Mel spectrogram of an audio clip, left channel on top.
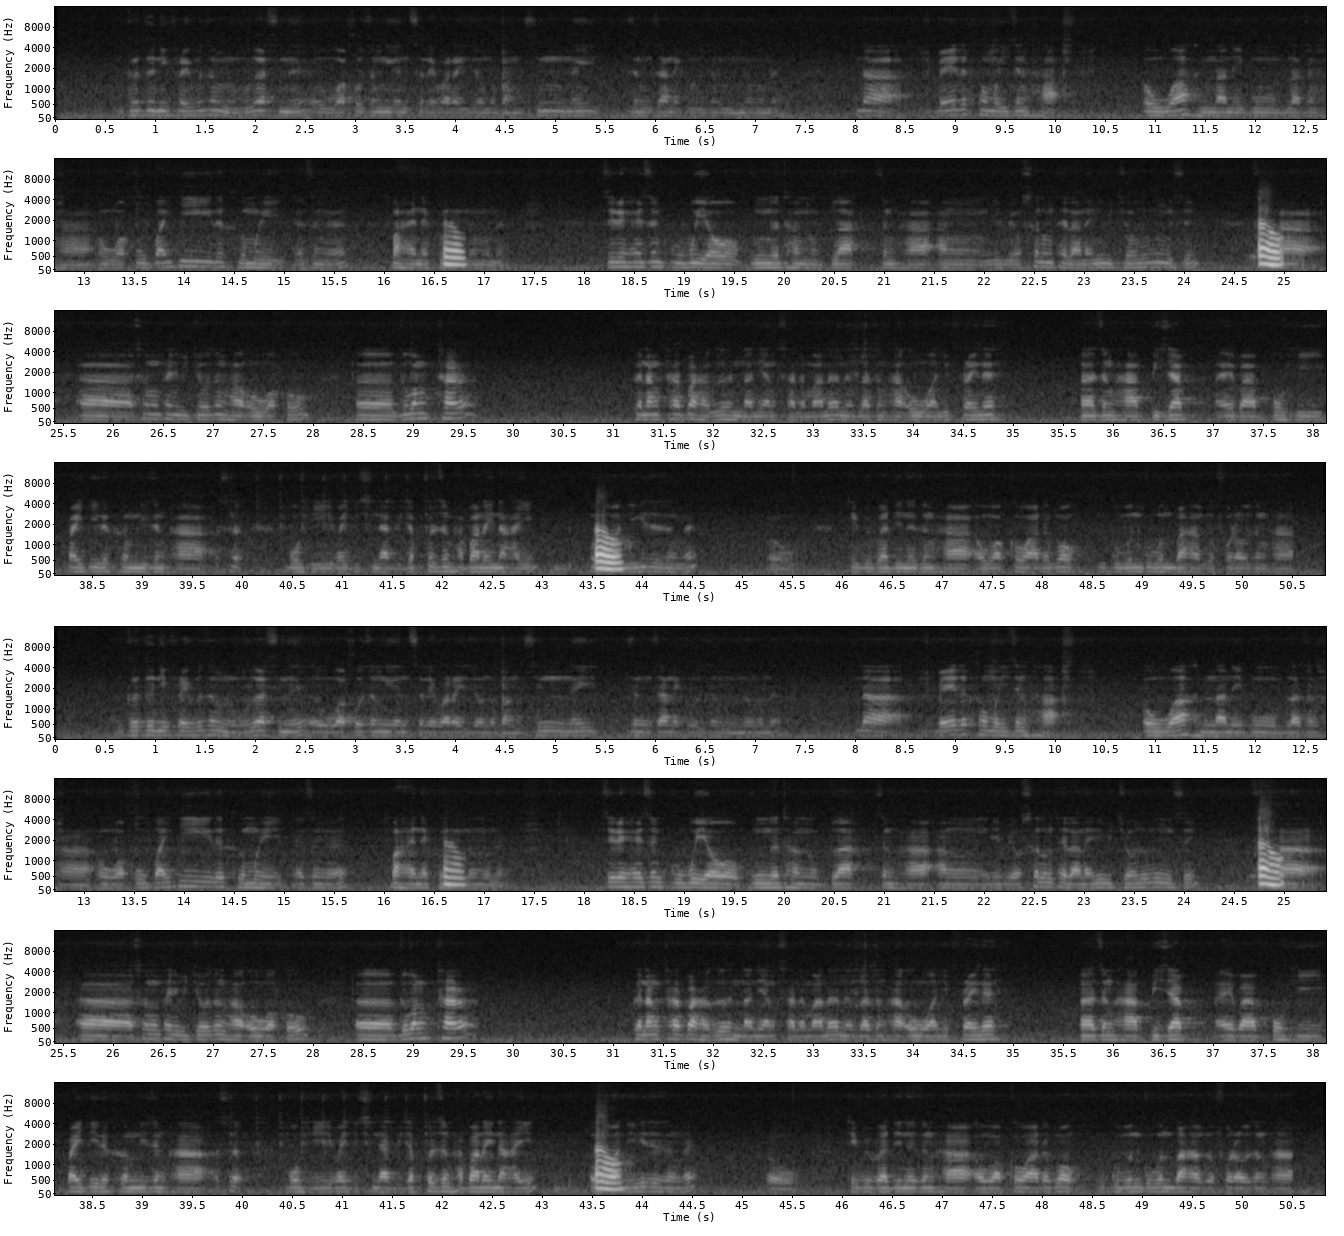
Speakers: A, on the right (about 70°); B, on the left (about 25°).
A: गोदोनिफ्रायबो जों नुबोगासिनो औवा जोंनि ओनसोल सोरनिबा रायजोआवनो बांसिनै जों जानायखौ जों नुनो मोनो। दा बे रोखोमै जोंहा औवा होननानै बुङोब्ला जोंहा औवाखौ बायदि रोखोमै जोङो बाहायनायखौ
B: औ
A: नुनो मोनो। जेरैहाय जों गुबैयाव बुंनो थाङोब्ला जोंहा आं गिबियाव सोलोंथाइ लानायनि बिथियावनो बुंनोसै जोंहा
B: औ <inaudible>
A: ओ सोलोंथाइनि बिथिङाव जोंहा औवाखौ गोबांथार गोनांथार बाहागो होननानै आं सानो मानो होनोब्ला जोंहा औवानिफ्रायनो जोंहा बिजाब एबा बहि बायदि रोखोमनि जोंहा बहि बायदिसिना बिजाबफोर जोंहा बानायनो हायो। औवानि
B: औ
A: गेजेरजोंनो औ थिग बेबादिनो जोंहा औवा खौ आरोबाव गुबुन गुबुन बाहागोफोराव जोंहा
